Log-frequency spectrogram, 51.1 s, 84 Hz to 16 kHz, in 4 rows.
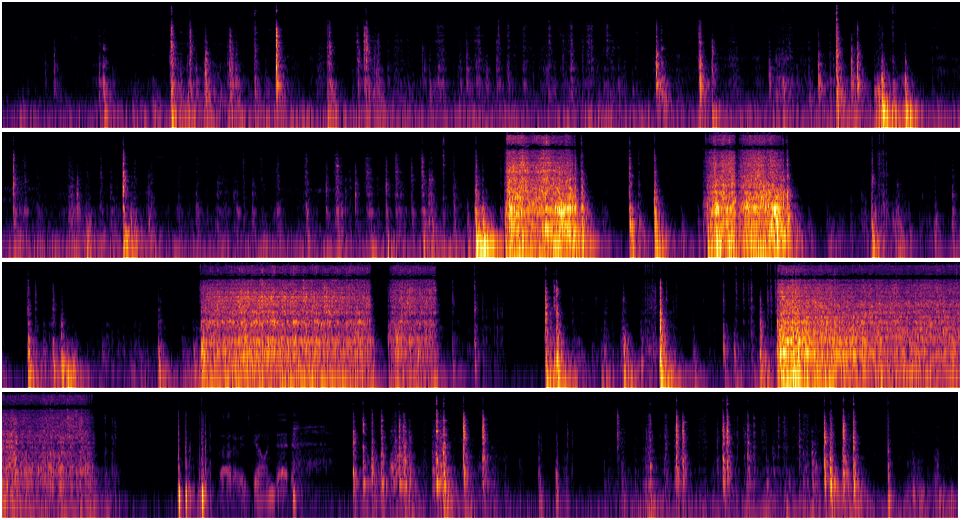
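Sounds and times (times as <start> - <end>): power ratchet running: 28.2 - 31.4, 35.9 - 39.6
tool handling clicks and rattles: 43.0 - 51.0.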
